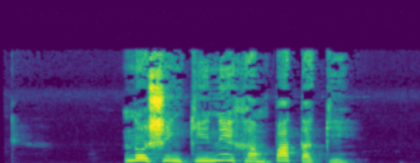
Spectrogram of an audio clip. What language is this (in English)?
South Ucayali Ashéninka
